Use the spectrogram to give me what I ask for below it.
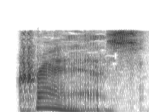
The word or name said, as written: crassness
